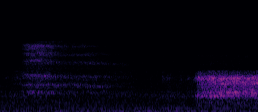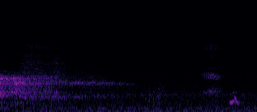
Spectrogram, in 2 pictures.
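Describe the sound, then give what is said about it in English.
Deep breathing, a couple of slow, airy breaths drawn and released at a low level, the second one longer and stronger, with no talk over them. “Let's take two nice deep breaths, please.”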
